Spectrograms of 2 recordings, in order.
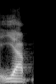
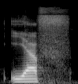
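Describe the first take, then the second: First: The word ends with a closed p sound. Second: The word ends with a breathy f sound. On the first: The speaker calls it wrong. "jangan dibaca yap" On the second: The speaker calls it right. "ini kita baca yaf"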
